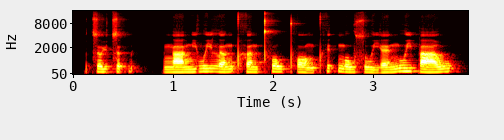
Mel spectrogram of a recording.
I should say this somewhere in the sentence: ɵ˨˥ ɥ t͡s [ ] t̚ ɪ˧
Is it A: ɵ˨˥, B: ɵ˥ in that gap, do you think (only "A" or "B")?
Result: A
